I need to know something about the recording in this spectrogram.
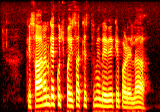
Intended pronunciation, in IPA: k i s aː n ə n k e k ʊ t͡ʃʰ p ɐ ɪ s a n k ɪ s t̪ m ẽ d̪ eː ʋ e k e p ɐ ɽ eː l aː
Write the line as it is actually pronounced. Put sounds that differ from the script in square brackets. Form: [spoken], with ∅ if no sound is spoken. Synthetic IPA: k [ɪ] s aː n ə n k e k ʊ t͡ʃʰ p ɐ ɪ s a [∅] k ɪ s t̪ m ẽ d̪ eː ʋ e k e p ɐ ɽ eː l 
